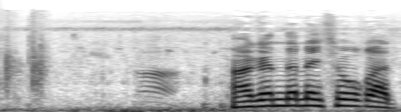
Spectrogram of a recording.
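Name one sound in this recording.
A fish flaps and thrashes in the grass.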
